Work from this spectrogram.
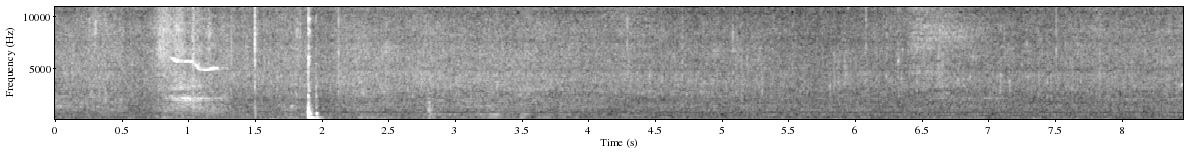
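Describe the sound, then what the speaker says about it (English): Honey bees hum in a soft, steady drone around an opened hive outdoors after smoking, with one sharp knock partway through and a low background rumble. "I've had noticed this hive is a little more sensitive than the other hives, so I gave them a little extra smoke."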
